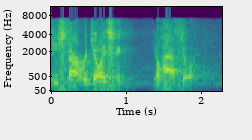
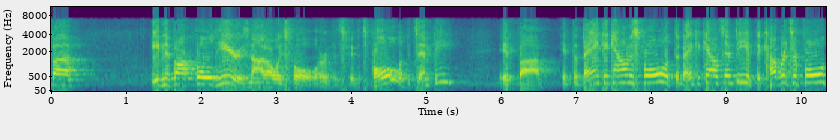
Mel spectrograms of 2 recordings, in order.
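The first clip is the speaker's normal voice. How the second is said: high, climbing, near-shouted preaching; preaching at full force; 9 semitones higher than usual. Acted. Preacher to church about full or empty cupboards, climbing to a cry. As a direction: drive the list higher and harder each line.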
